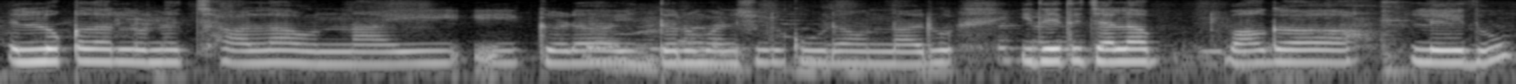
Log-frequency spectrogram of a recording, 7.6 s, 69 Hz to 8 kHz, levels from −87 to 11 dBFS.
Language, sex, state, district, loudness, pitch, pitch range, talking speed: Telugu, female, Andhra Pradesh, Sri Satya Sai, -19 LUFS, 235 Hz, 225-250 Hz, 110 wpm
